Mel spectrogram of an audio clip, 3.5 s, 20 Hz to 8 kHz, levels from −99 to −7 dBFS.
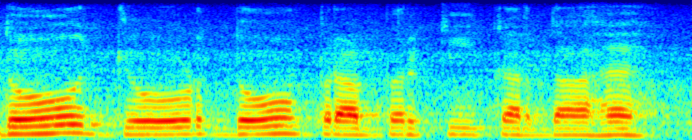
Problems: background sounds at intervals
